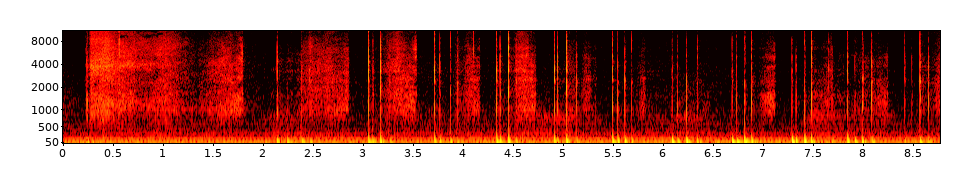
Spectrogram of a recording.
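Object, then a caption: Small plastic bottle with liquid. Fingernails tap and scratch the body of a small clear plastic bottle with a white cap and liquid inside, held up in one hand. A soft, bright scratching rasp fills the first couple of seconds, then gives way to sharp, quick taps in uneven clusters over a steady low hum.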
